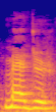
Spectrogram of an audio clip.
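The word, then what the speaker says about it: measure: ده ما فيهاش حرف الجي خالص، قالك الاس يو هنا هتديك حرف الجي، تمام، فاسمها ايه؟ ماجر، ماجر، ماجر، ام اي اي اس يو ار اي، تمام.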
